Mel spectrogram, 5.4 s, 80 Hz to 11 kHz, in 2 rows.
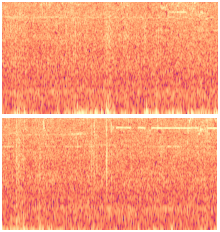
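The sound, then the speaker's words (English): Infrasound recordings of the world around us, 24 hours sped up to play back in 4 minutes, making very low sounds audible: a continuous, deep rumbling roar with a churning, pulsing texture and faint hiss above it, steady in loudness throughout, with no voices. “When sped up like this, very low sounds we normally can't hear become audible, revealing a whole set of infrasonic rhythms and rumblings in the world around us.”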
